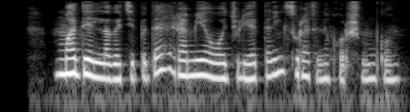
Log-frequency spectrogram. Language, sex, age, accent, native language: Uzbek, female, under 19, Jizzax, Uzbek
